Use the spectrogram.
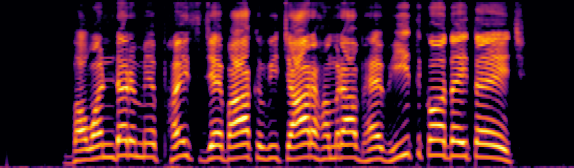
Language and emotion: Maithili, fearful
